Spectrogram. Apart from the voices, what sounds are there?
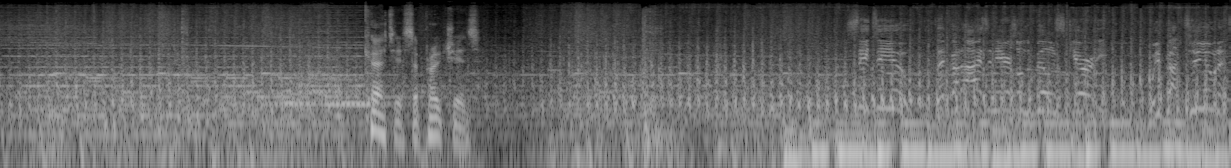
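helicopter landing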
